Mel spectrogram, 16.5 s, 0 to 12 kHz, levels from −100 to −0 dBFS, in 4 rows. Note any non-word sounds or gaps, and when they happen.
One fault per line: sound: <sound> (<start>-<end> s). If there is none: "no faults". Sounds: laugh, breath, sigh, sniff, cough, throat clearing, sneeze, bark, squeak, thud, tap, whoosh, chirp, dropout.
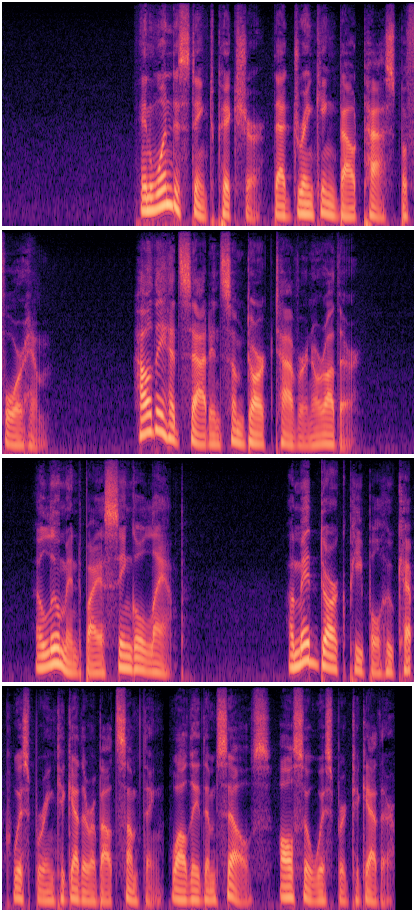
no faults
